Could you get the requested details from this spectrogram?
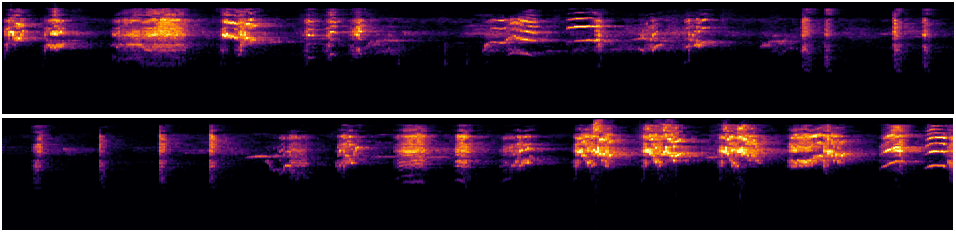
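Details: Black-winged myna lure song to make birds sing loudly: long sequence of loud raspy squawks and chattering notes, some buzzy whistled phrases mid-way, with rapid repeated harsh calls building near the end.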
